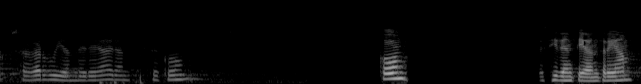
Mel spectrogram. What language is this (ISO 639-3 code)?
eus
